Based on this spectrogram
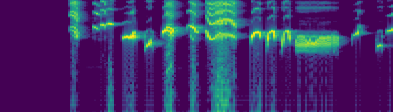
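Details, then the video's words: Orange-headed thrush in full song, a loud, slightly dense master recording for luring others to sing: a rich, quickly changing jumble of whistles, rasps and chips, closing with a buzzy held note. "Kicauan Joss ANIS MERAH Pancingan Masternya Para JUARA"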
